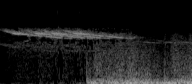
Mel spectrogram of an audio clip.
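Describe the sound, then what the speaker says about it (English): A fireworks sound effect plays: a high descending whistle sweeps down, then a loud burst gives way to a rumbling crackle that fills the rest of the moment, with no talking over it. "Hold on, let me give him the fireworks"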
